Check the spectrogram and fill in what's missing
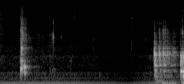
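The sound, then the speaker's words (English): A 22-ounce bottle of triple IPA beer (11% alcohol by volume) is cracked open: a sharp metallic click and a faint tick, then a pause before two loud bursts of fizzy, hissing noise. No one speaks. “So I'm going to crack that.”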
